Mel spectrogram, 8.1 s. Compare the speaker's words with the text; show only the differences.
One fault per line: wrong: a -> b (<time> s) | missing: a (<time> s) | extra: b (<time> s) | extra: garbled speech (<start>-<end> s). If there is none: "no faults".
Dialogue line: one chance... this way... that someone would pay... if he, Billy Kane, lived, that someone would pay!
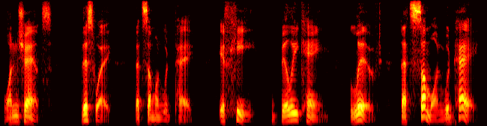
no faults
